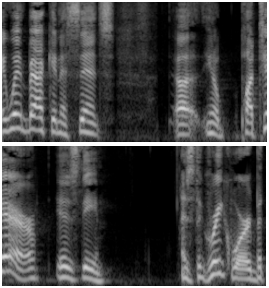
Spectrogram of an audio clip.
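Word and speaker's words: πατήρ: Pater. Pater. Pater. pater. Now, I know I've said it probably 500 different ways, but pater is the correct way to say it.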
